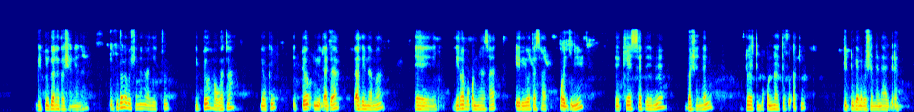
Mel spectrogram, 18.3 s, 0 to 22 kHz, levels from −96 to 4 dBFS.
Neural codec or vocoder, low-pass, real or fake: codec, 16 kHz, 4 kbps, FreqCodec, smaller model; 7.2 kHz; fake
